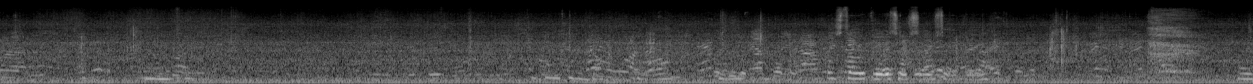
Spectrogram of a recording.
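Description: Several women and men talk over one another nearby, outdoors.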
